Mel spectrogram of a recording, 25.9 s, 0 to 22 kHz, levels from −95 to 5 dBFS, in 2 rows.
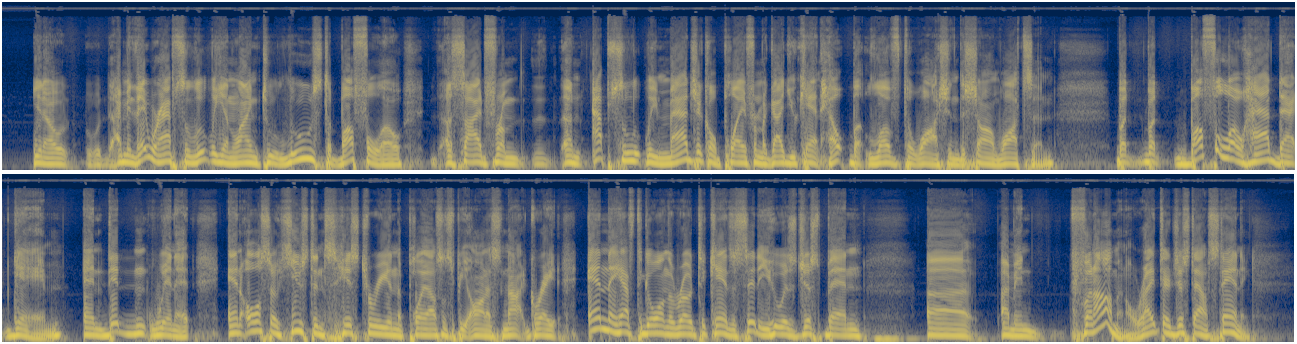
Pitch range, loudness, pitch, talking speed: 100-130 Hz, -14 LUFS, 115 Hz, 170 wpm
